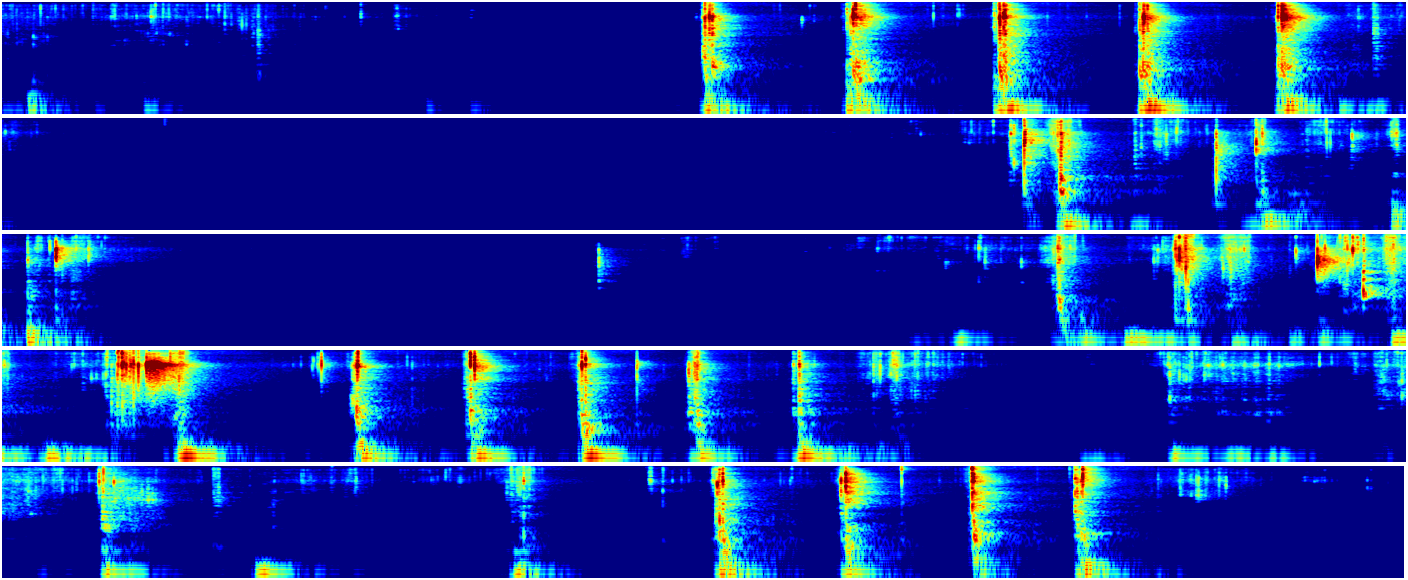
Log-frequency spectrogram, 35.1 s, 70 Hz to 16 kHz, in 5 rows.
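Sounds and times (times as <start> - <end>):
slime popping and crackling: 19.2 - 25.7.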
